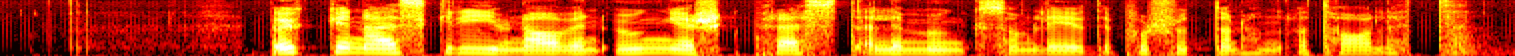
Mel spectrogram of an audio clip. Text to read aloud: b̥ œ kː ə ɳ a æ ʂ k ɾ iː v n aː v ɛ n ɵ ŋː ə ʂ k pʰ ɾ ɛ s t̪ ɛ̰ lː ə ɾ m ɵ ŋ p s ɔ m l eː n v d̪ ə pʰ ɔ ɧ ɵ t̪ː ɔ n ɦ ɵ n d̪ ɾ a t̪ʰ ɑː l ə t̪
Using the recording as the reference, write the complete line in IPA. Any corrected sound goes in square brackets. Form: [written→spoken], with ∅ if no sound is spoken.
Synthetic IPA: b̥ œ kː ə ɳ a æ ʂ k ɾ iː v n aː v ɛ n ɵ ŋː ə ʂ k pʰ ɾ ɛ s t̪ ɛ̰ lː ə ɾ m ɵ ŋ [p→k] s ɔ m l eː [n→∅] v d̪ ə pʰ ɔ ɧ ɵ t̪ː ɔ n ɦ ɵ n d̪ ɾ a t̪ʰ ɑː l ə t̪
